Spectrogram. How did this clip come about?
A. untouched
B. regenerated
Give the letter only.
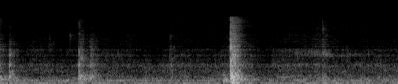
B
